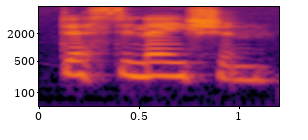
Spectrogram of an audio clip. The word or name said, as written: desination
